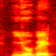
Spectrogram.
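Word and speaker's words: אִיּוֹב: 우선 명칭을 보시면 첫째, 히브리어로는 이욥이라고 이렇게 우리가 발음을 합니다.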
